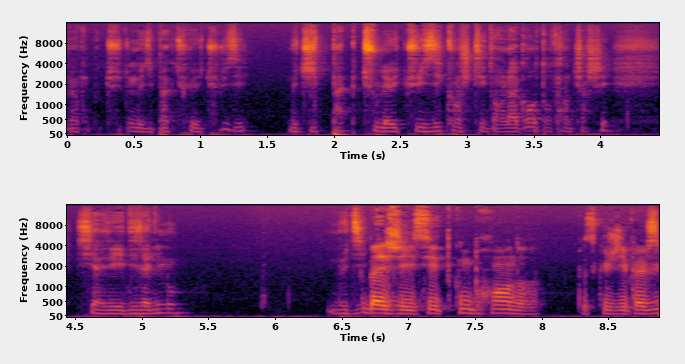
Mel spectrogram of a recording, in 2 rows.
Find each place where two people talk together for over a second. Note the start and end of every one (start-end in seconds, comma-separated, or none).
none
